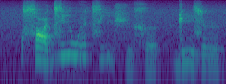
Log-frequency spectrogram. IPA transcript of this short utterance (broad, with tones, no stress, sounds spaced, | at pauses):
sˤ ə˦˨ d͡z i˥ w ə̤˥ t͡s i̤˧˥˧ ʃ ɨ˩˧ x ə˦˨ | ɖ i˧˥˧ z ø˦˨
